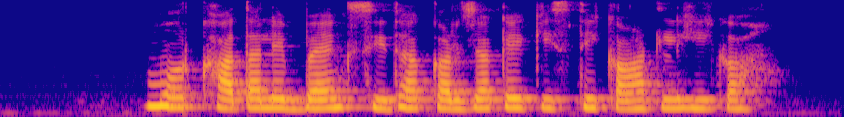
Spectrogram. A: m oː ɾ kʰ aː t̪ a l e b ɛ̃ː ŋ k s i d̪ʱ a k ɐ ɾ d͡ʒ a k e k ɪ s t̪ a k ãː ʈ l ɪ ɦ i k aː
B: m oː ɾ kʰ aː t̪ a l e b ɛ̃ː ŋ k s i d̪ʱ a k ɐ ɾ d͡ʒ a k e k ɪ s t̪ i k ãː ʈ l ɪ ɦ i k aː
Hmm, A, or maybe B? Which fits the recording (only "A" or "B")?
B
